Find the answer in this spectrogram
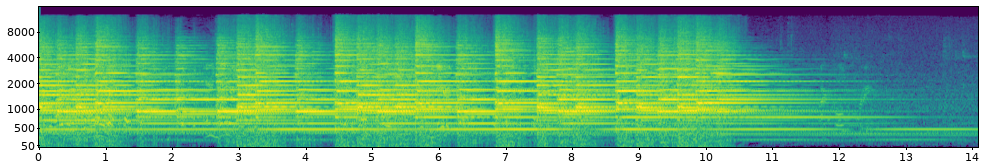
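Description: Church bells ringing loudly, struck again and again in an uneven peal, then stopping about ten seconds in and leaving a fading hum.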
